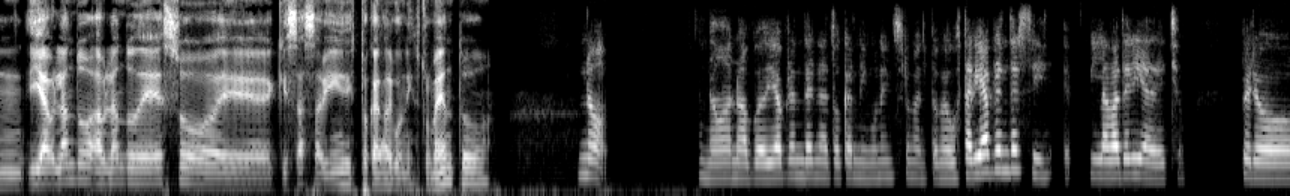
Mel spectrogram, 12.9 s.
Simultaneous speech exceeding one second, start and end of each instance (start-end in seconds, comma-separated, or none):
none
